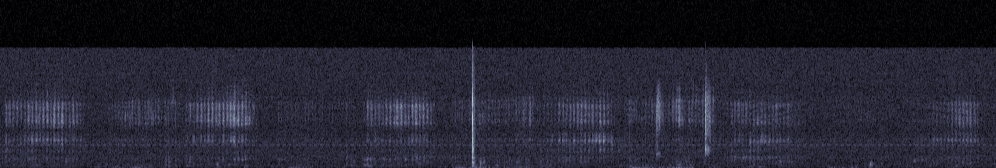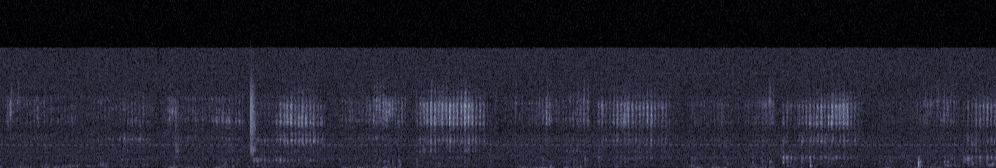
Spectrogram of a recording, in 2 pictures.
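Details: Male domestic cat mounting his well-worn teddy bear, purring softly in low rumbling pulses that come and go about every second, mixed with scratchy rustling of fabric and a few sharp clicks.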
